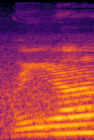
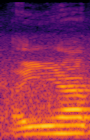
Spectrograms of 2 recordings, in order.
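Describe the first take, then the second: Both takes have the same delivery.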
